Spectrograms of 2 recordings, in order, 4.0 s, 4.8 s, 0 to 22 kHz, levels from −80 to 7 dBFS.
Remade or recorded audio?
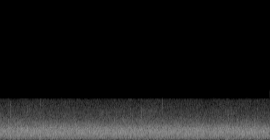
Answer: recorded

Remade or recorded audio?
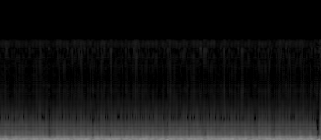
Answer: remade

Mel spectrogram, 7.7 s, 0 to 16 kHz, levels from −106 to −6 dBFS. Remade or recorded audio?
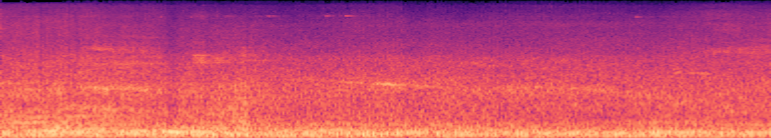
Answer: remade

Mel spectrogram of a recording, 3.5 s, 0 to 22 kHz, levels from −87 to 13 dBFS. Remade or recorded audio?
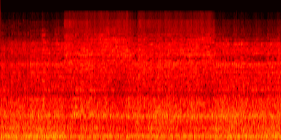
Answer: recorded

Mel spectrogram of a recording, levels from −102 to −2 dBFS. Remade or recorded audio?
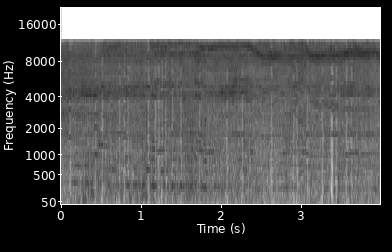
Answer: remade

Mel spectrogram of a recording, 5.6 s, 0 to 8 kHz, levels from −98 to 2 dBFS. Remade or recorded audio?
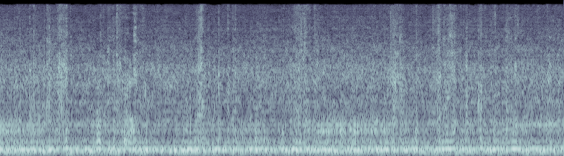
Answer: remade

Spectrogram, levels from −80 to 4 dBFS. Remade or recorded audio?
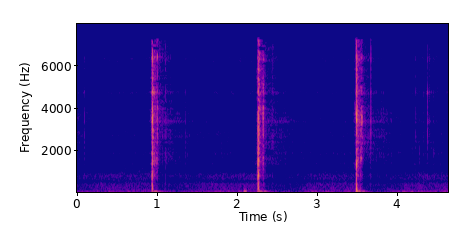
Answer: remade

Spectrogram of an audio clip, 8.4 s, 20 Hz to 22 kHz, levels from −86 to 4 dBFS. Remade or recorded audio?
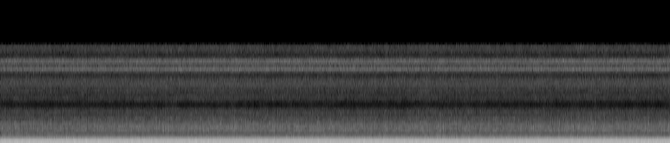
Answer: remade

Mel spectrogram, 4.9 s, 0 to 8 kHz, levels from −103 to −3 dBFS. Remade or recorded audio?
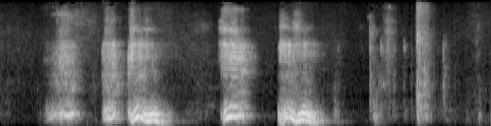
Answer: recorded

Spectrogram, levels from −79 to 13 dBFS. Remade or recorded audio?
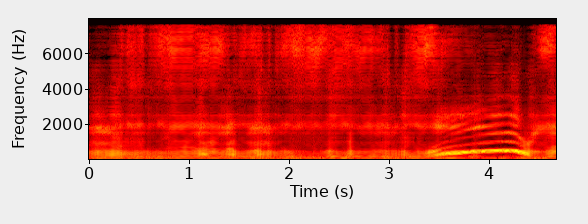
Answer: remade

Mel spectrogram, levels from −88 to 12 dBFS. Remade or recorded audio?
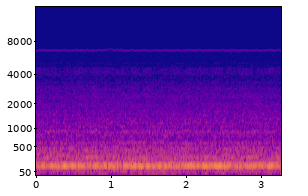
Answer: recorded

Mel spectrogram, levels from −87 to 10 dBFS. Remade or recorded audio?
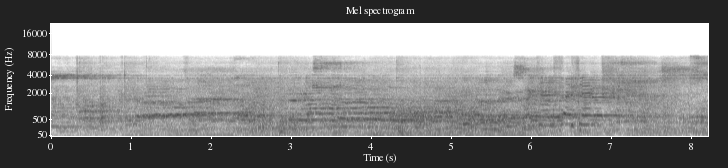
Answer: remade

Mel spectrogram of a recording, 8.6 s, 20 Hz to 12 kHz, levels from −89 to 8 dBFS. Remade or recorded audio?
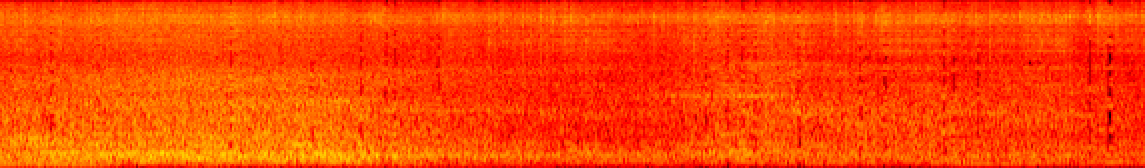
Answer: recorded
